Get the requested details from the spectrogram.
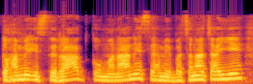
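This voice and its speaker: With a plain, everyday voice pitched fairly high, a man talks with ordinary pitch variation in a dry, close sound with no echo. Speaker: Islamic scholar giving a religious talk. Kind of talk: Islamic sermon (bayan) to camera.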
